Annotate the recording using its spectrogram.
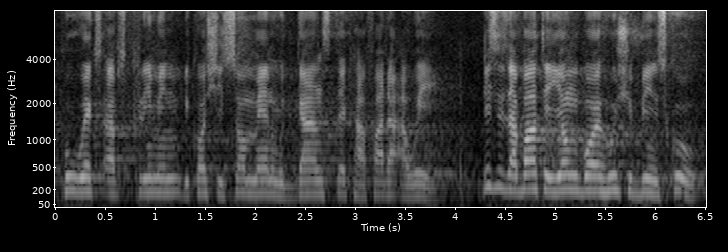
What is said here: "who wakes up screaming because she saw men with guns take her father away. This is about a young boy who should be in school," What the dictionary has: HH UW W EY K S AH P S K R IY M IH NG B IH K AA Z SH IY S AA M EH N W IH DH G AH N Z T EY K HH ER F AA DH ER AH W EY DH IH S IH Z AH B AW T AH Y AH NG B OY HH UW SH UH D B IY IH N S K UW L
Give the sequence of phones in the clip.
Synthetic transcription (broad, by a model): HH UW W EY K S AH P S K R IY M IH NG B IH K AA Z SH IY S AA M EH N W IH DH G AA N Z T EY K HH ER F AA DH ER AH W EY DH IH S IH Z AH B AW T AH Y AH NG B OY HH UW SH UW D B IY IH N S K UW L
